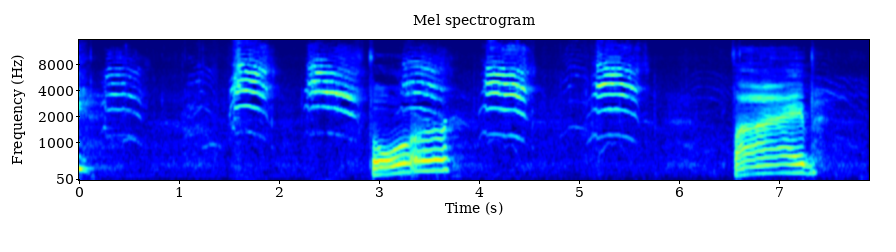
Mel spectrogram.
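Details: Ragdoll kittens raised uncaged in a home cattery in central Kansas: a run of high, thin mews about every second, some overlapping, broken by two louder, lower, drawn-out meows; a person's voice counts quietly nearby.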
